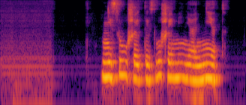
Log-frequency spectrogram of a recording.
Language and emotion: Russian, angry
